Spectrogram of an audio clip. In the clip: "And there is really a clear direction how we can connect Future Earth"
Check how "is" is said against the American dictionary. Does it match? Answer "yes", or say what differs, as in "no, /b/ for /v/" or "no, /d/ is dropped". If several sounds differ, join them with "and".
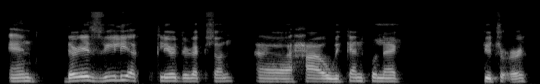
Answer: yes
